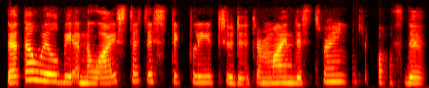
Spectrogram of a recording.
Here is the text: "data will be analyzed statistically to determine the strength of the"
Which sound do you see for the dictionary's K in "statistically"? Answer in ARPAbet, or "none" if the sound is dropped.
K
